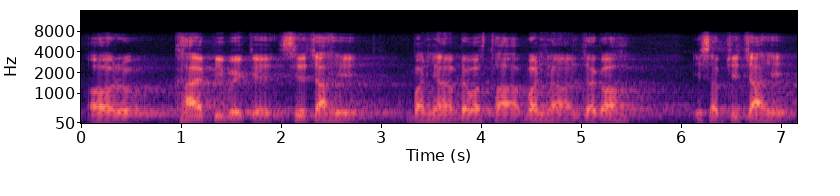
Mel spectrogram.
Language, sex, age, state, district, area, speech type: Maithili, male, 30-45, Bihar, Supaul, rural, spontaneous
